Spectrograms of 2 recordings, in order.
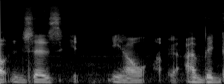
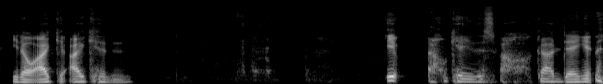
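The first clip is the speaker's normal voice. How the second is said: emotional, choked voice. Telling the others how rough a death was for him, choked up. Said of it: "I'm getting choked up as it is".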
